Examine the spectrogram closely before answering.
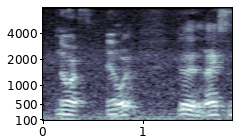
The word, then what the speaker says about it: Nauerth: Am I pronouncing it right? Nauerth? Nauerth.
